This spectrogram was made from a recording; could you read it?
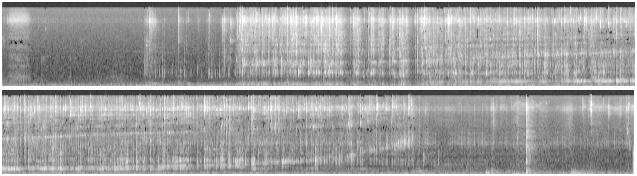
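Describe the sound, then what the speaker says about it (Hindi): Water pours from a tap into a plastic bottle, the gurgle rising steadily in pitch as it fills, close and fairly quiet. "सुराख करने के बाद बॉटल को पानी से फिल कर लें।"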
